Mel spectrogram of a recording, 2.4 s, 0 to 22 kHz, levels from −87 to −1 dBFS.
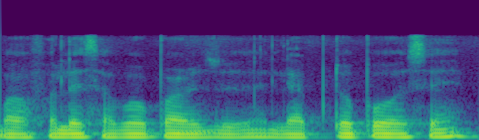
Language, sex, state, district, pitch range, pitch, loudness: Assamese, male, Assam, Kamrup Metropolitan, 95-100 Hz, 95 Hz, -16 LUFS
